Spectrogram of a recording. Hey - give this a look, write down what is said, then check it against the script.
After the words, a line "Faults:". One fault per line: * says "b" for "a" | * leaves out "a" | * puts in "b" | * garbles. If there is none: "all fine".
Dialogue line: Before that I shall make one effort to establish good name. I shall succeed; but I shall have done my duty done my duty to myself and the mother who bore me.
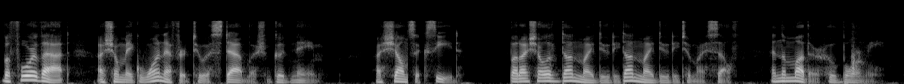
Before that I shall make one effort to establish good name. I shall succeed; but I shall have done my duty done my duty to myself and the mother who bore me.
Faults:
all fine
